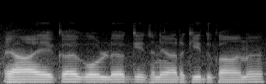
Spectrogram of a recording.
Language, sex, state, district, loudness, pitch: Hindi, male, Chandigarh, Chandigarh, -15 LUFS, 115 Hz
